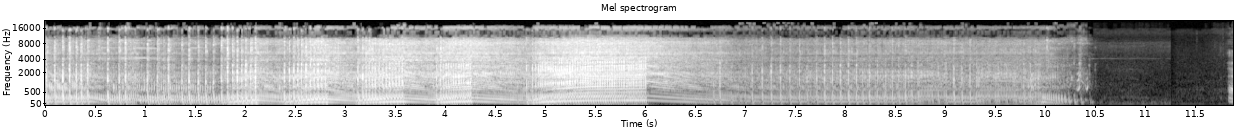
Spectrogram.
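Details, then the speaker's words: Stihl 011 AVT chainsaw on its first start attempt before tuning: the engine surges and sags about twice a second, then stumbles and dies. The carburetor mixture is out of adjustment; fixed by adjusting the low-speed fuel screw and idle. "you can hear, it definitely needed some tuning. So, I took it to the bench, adjusted the the low-speed fuel screw and the idle a little bit, and now just listen to this."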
